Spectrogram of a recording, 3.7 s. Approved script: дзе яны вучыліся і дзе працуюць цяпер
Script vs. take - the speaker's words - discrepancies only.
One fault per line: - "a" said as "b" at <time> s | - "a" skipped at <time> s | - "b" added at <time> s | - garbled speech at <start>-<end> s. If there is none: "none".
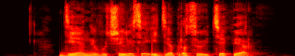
none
